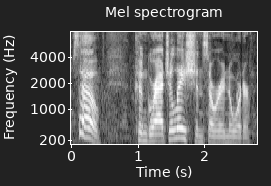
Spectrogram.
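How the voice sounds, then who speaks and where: An actress playing a stern, condescending chief executive in a scripted comedy, blunt, formal and commanding. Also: female voice, lowish voice, expressive, unhurried, a bit bright. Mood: formal announcing. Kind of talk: scripted workplace comedy acting.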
